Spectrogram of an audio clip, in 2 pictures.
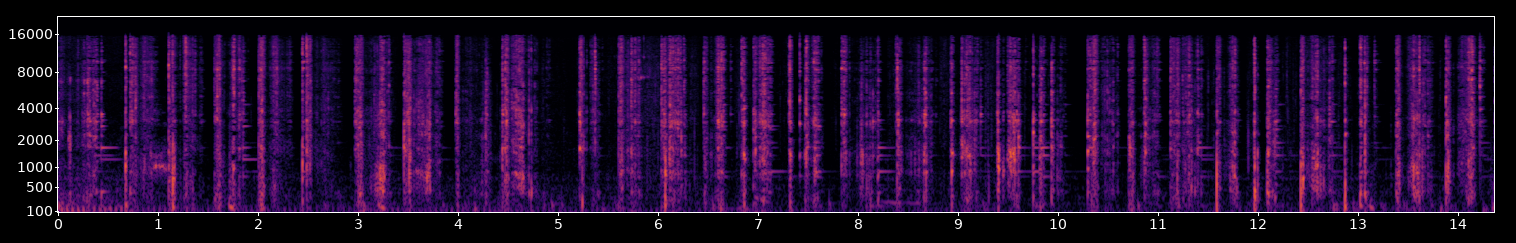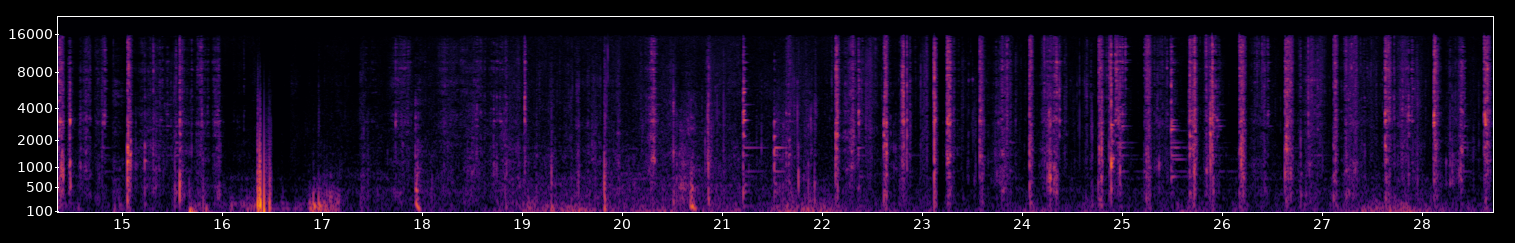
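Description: Hand tools clinking and scraping against rock and stones, many sharp strikes a second, with a few short pauses.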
